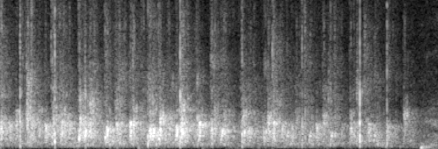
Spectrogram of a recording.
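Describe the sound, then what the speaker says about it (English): An audience at a conference panel discussion claps, a moderate, fairly even patter of many hands heard from a little distance, without cheering over it. "Put your hands together in a massive round of applause"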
